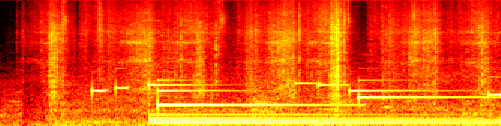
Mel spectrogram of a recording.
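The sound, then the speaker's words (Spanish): A hand fan is waved in a few quick papery swishes and flaps, set against a background of soft sustained musical tones and a low humming drone. “Estoy agitando un abanico porque hace mucho calor.”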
